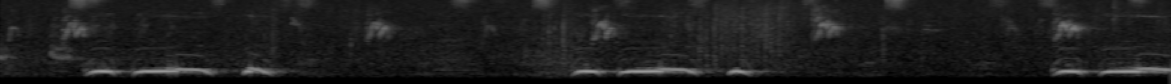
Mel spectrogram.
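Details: Eurasian collared dove giving its three-note coo, a short note, a longer held note and a clipped final note, low and mellow, repeated about every three seconds, with faint high chirps from other birds in the background.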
